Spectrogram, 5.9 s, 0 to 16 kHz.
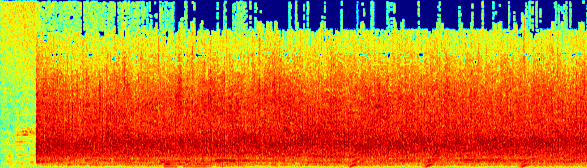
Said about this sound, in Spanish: Bueno, la sorpresa ha saltado al filo de la 1:30 de la tarde. De pronto, sin esperarlo, la tribuna de invitados y la bancada de Podemos, como decías, han empezado a romper en aplausos.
